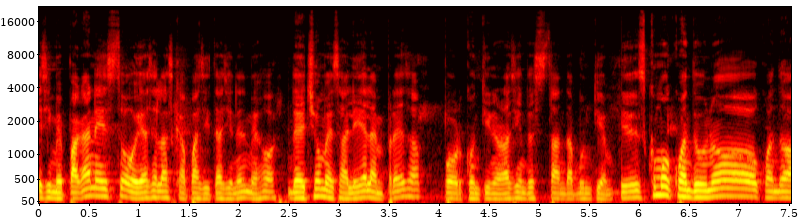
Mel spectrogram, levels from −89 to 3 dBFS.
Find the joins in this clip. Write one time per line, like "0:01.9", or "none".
0:02.4
0:05.8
